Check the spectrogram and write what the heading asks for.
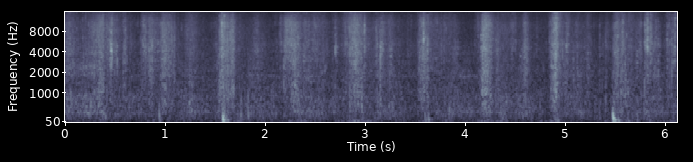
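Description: Footsteps walking through a thick layer of dry fallen leaves, a crunch at each step, about two steps a second. Two heavier low thuds come about a second and a half in and near the end.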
